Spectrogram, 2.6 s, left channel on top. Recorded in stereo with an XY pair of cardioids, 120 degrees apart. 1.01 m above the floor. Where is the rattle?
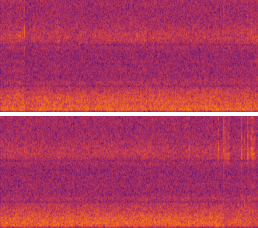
No rattle in this recording.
